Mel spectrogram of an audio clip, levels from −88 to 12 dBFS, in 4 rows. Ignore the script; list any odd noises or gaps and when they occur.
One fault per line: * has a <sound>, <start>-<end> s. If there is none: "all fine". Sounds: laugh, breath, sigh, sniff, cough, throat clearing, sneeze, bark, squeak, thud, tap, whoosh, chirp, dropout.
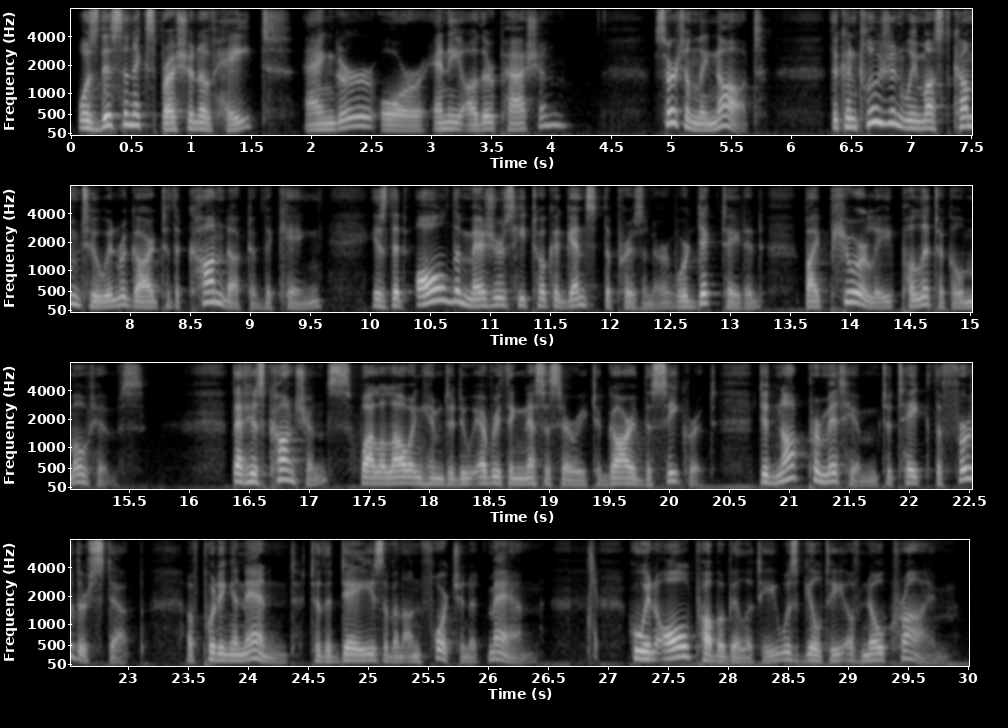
* has a chirp, 26.8-26.9 s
